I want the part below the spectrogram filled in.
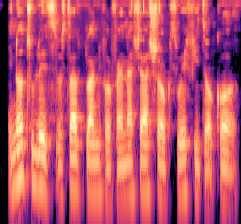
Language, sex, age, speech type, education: Nigerian Pidgin, male, 15-29, spontaneous, tertiary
